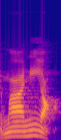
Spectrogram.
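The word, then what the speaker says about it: مانع: Nah, bacanya ujungnya pakai mati. Mani'.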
